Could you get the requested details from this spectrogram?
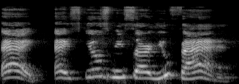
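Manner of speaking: playful, high, drawn-out loud yell. Retelling calling out to someone across a grocery store: imitating own yell across a store. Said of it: "I yell across the store".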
